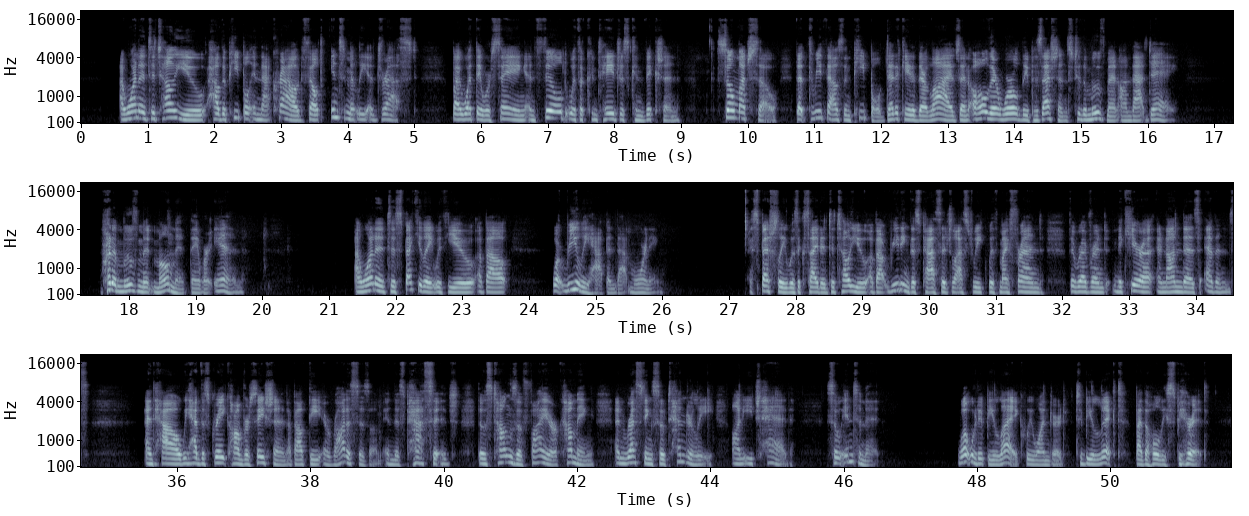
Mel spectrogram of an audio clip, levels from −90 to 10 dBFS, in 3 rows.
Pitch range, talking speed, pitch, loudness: 165-200 Hz, 145 wpm, 175 Hz, -23 LUFS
